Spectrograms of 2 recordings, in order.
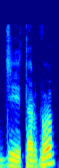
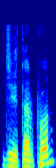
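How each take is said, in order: Both takes have the same delivery.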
